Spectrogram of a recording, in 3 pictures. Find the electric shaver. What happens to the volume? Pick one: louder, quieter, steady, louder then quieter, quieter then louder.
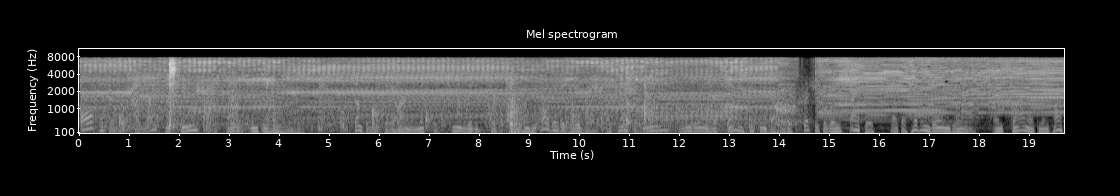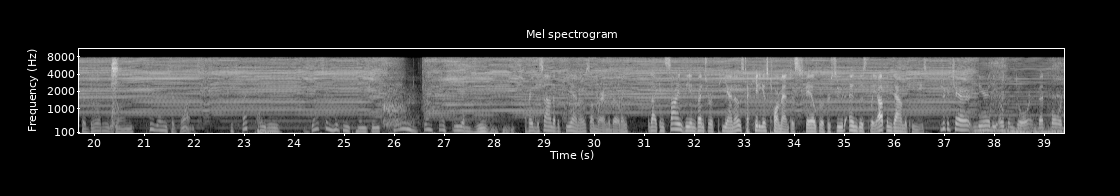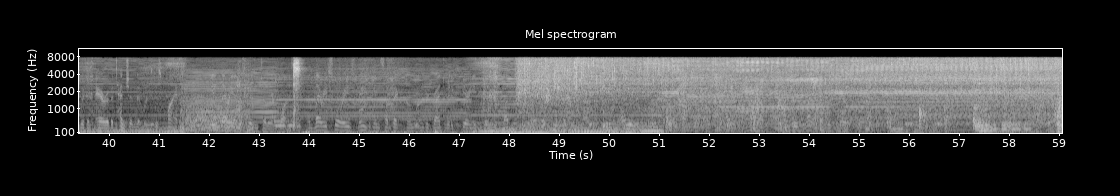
louder.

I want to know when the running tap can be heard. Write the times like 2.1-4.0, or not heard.
48.1-59.0.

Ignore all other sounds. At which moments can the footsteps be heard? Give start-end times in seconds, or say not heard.
not heard.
